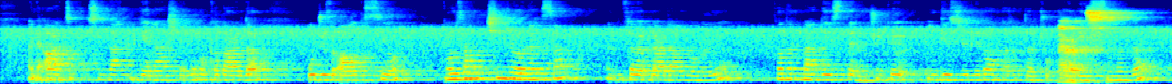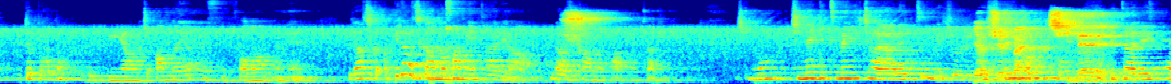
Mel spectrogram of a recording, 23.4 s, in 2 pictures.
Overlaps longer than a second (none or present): present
